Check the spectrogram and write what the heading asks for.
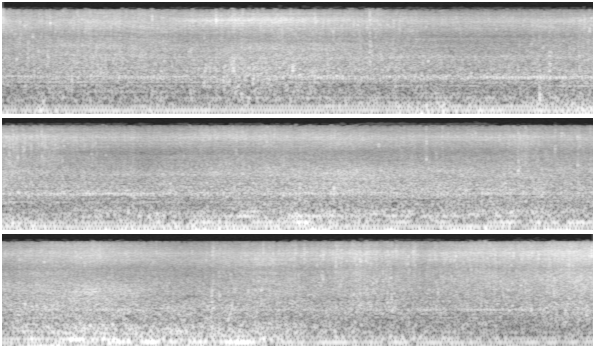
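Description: A steady engine-like drone of a small generator runs throughout on a rowing boat with a spotlight aimed into the water, out octopus fishing at night in December off Siracusa, Italy, with a low rumble and gentle water sloshing on calm water as one person rows; no voices, fairly constant.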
